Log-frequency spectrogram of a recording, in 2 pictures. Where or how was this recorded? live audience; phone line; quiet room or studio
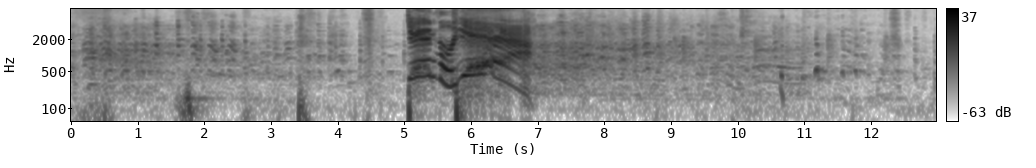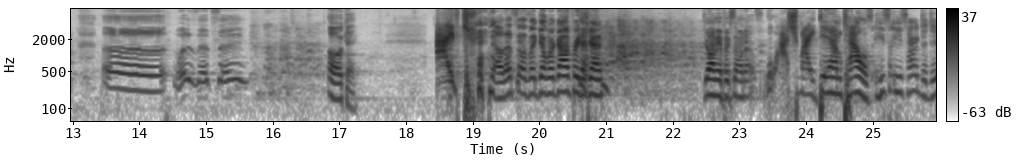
live audience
